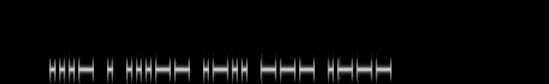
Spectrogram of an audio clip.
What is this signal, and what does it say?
Morse code, heard as a keyed tone, about 25 wpm, 700 Hz. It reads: VE3LOJ
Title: DXCC-100 Call Signs - 6 Characters - Repeated 3x - 25wpm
